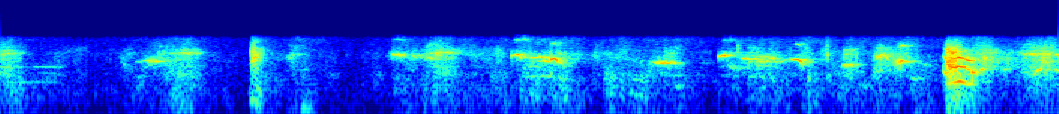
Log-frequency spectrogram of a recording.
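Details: Jagdterrier puppy, three and a half months old, gives short high whimpers and yelps in broken bursts with brief quiet gaps, ending in a louder sharp yip.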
